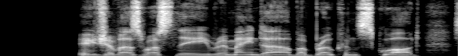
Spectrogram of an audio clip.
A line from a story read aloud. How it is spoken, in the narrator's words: said Theel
